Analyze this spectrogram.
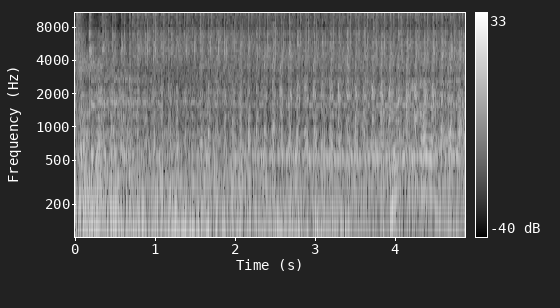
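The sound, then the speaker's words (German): A prize wheel is spun again, rattling with rapid, steady clicking for the whole stretch, loud and continuous, with a thin squeak from the wheel, which needs WD-40, creaking in briefly near the end. “Aber ich finde, wir müssen das Rad, da wir sie mit WD-40 in das Sprühe, das ist irgendwie. Quietschbilly.”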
